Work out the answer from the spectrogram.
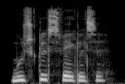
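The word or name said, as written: Muskelsvækkelse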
